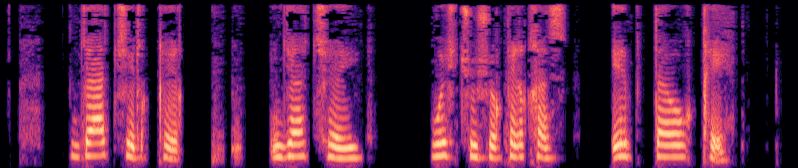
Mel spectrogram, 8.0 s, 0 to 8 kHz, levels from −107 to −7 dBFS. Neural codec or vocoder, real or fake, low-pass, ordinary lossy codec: none; real; 7.2 kHz; MP3, 32 kbps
